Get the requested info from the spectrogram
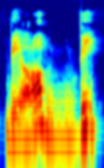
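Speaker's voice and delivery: "birabi" with the last b held shut before releasing the i; blocked ba. Shown as a demonstration. Teacher repeats what was heard, "birabi" with a blocked b. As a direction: say "birabi" slowly, doubling the b as in rabbi. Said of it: "comme si je bloque le ba".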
